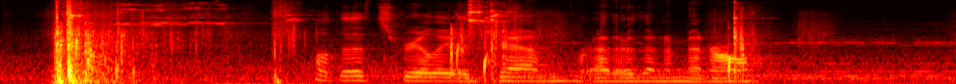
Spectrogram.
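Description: Magical chimes sparkle and twinkle.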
